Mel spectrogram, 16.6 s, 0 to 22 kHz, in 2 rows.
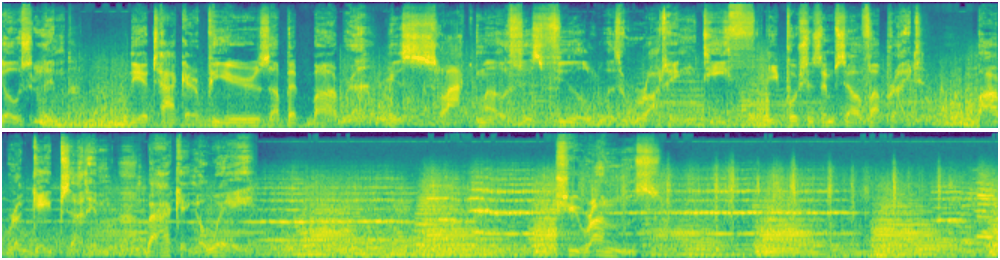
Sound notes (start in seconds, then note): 0.3 thunder striking; 3.5 intense music; 6.7 thunder rumbling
